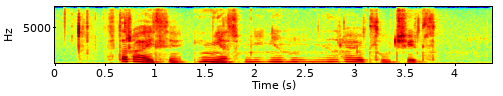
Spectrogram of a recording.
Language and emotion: Russian, sad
